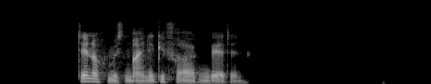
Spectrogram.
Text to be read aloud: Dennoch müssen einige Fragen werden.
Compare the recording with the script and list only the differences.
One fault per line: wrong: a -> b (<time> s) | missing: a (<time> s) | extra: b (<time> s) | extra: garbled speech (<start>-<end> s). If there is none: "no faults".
no faults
